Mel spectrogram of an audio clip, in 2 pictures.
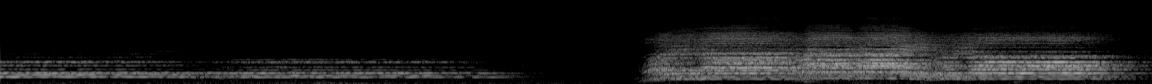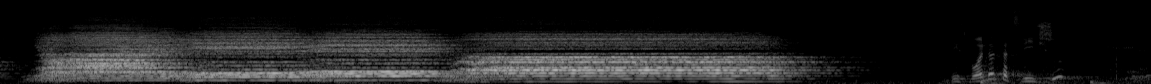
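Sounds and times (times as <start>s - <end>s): choir singing: 0.0s - 5.2s, 6.3s - 20.2s.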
